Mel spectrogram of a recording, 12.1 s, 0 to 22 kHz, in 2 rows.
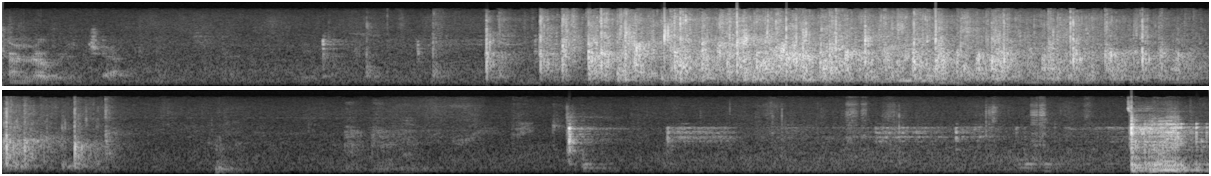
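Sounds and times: audience applauding: 1.8s - 6.7s.

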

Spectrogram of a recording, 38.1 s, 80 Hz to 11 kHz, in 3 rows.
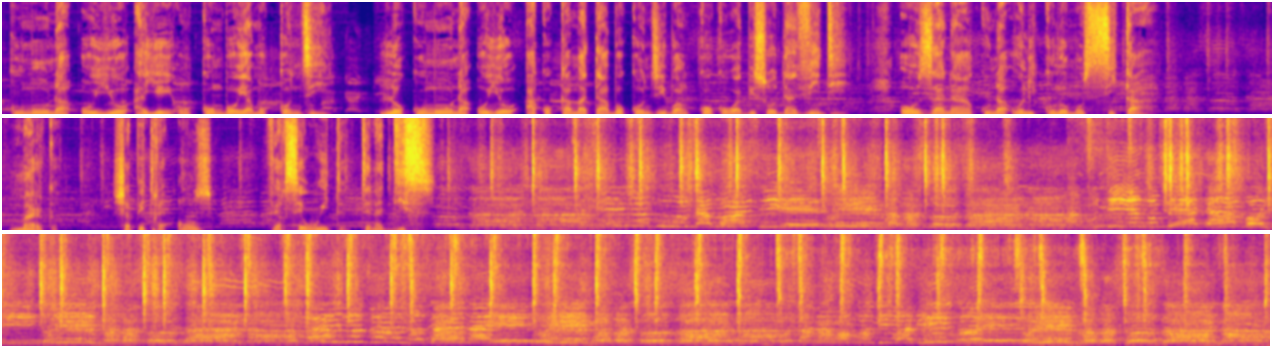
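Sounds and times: crowd singing a hymn: 5.4s - 38.0s
steady percussive beat: 9.0s - 38.0s.

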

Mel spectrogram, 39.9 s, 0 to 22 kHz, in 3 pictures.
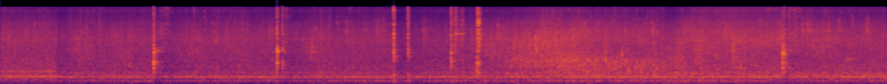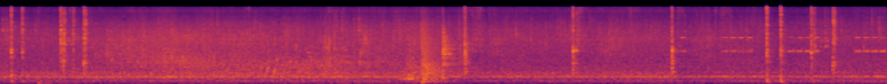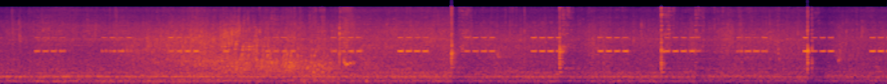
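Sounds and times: food deep-frying in oil: 0.0s - 39.9s
metal utensils clinking on pan: 13.5s - 14.7s
electronic beeper beeping: 24.2s - 35.0s, 36.6s - 39.9s.

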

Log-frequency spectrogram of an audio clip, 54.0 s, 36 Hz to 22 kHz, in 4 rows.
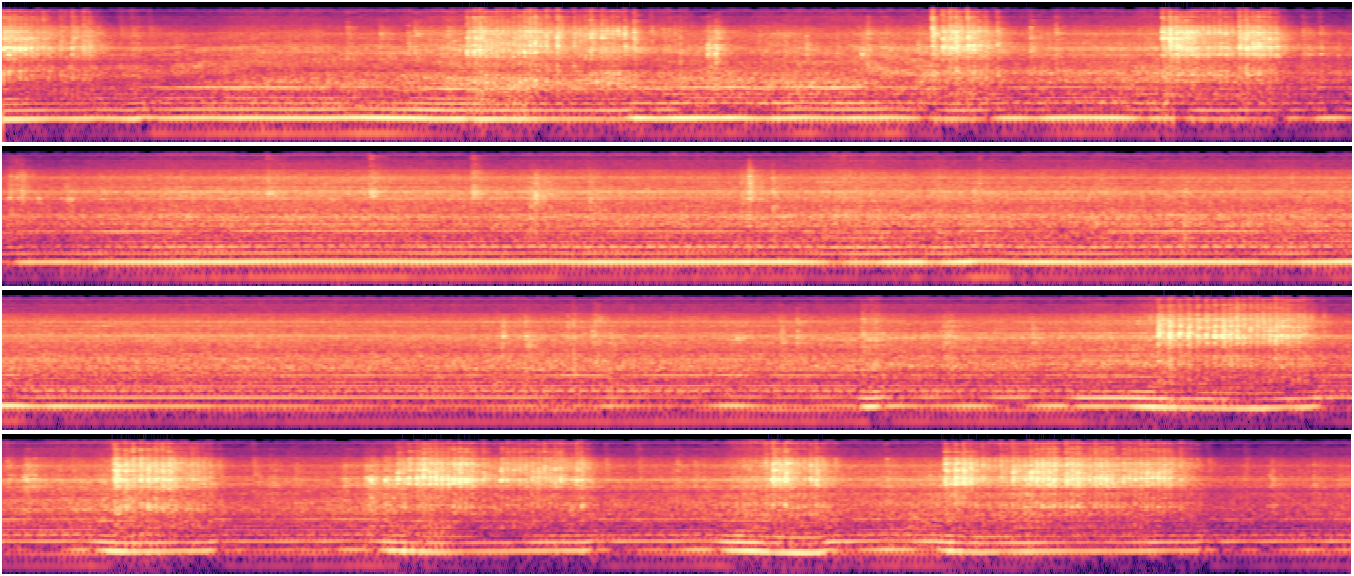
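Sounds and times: hydraulic breaker hammering concrete: 0.0s - 1.7s, 3.0s - 14.4s, 37.3s - 52.7s
diesel engine running: 0.0s - 53.9s.

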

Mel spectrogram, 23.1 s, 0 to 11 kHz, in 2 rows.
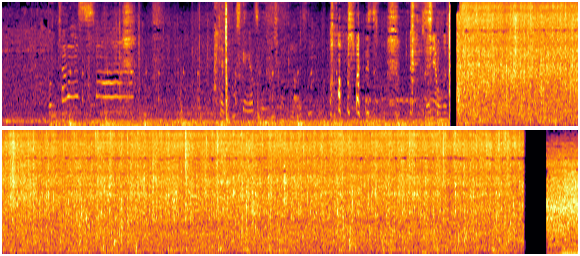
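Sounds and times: heavy rain pounding: 1.0s - 8.4s, 9.1s - 23.0s.

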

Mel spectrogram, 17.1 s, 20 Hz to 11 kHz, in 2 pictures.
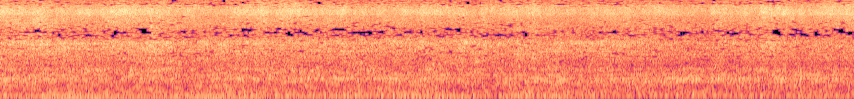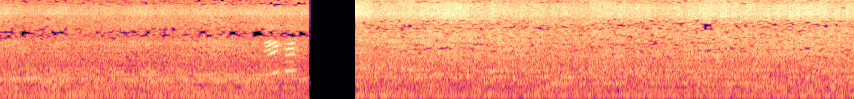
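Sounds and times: road roller diesel engine: 0.0s - 17.0s.

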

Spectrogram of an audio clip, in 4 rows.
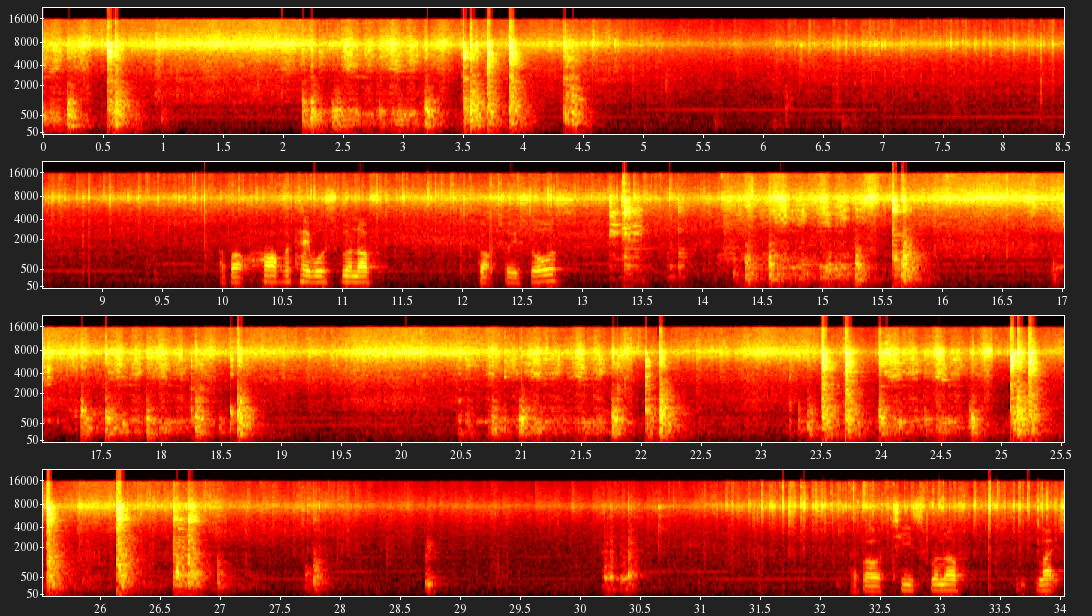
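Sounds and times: food sizzling: 0.0s - 34.0s
metal utensils scraping a wok: 2.2s - 4.6s, 13.2s - 15.8s, 16.8s - 18.8s, 20.4s - 22.2s, 23.2s - 24.9s.

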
